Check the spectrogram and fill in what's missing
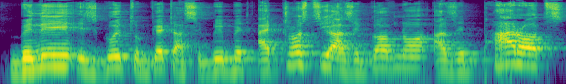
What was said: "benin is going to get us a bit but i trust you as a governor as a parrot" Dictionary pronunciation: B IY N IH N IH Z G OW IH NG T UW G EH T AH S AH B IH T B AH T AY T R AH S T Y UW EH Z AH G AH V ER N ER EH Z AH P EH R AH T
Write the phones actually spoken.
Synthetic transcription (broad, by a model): B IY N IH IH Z G OW IH NG T UW G EH T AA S AH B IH B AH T AY T R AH S T Y UW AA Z AH G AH V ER N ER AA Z AH P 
